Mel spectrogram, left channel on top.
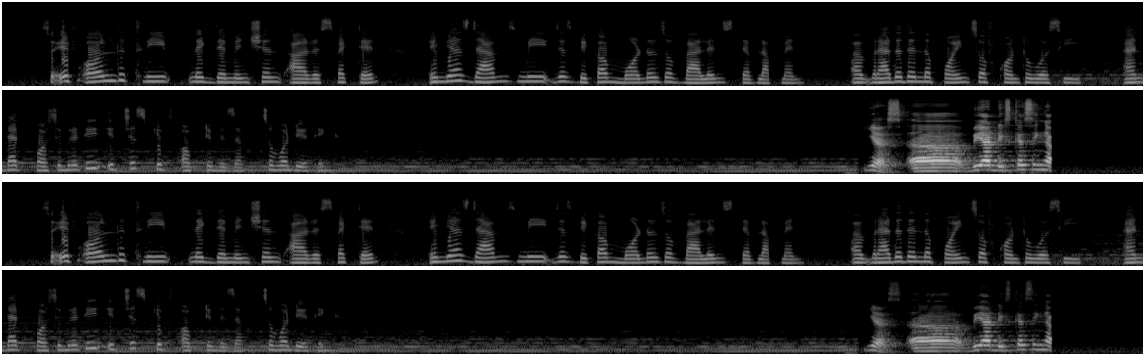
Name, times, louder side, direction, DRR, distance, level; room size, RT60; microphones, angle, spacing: voice 1, 0.4-3.8 4.3-8.0 8.5-10.8 11.2-14.7, equal, 5° left, 0.6 m, -37 dB
sound 1, 10.4-20.0, right 1 dB, 20° right, 0.9 m, -49 dB
voice 2, 20.0-21.9, left 5 dB, 65° left, 0.7 m, -24 dB
head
